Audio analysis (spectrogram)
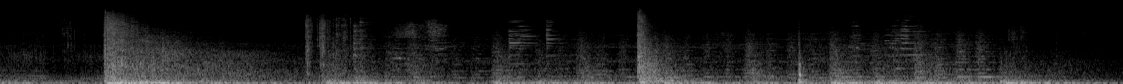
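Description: Gunfire and heavy booms from an action scene in the movie Furious 7, a loud blast opening the stretch followed by repeated sharp shots and impacts over a dense, rumbling soundtrack.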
